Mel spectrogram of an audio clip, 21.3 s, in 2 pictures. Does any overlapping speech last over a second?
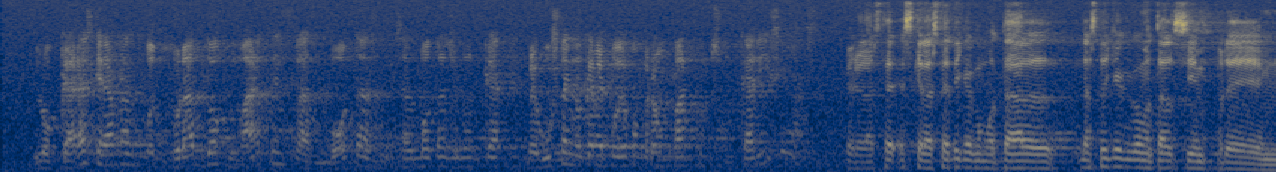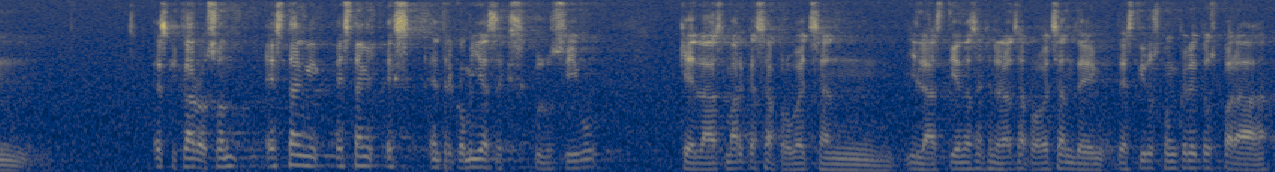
No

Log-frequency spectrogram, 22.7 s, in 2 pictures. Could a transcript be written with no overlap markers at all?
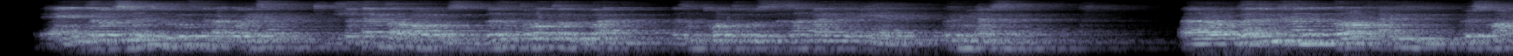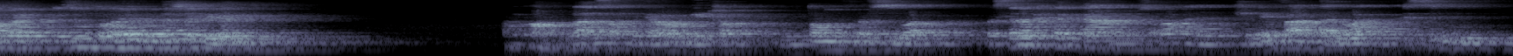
Yes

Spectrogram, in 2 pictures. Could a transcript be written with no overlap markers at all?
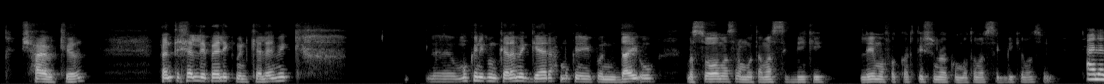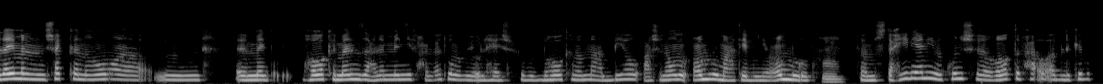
Yes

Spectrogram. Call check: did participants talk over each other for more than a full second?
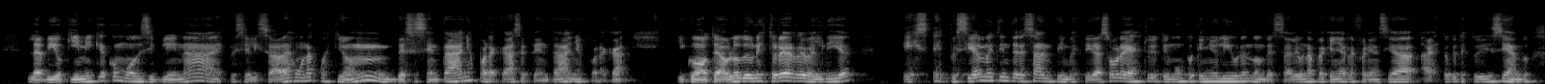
No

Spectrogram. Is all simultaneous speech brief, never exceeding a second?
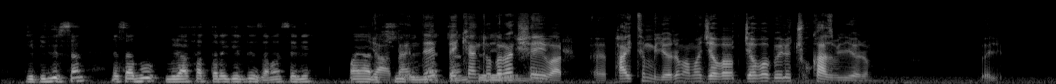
No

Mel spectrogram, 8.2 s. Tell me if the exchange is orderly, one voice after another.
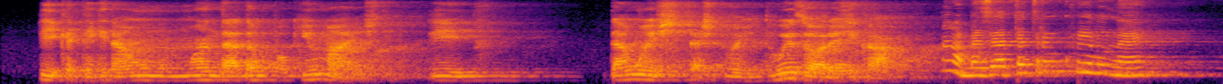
Yes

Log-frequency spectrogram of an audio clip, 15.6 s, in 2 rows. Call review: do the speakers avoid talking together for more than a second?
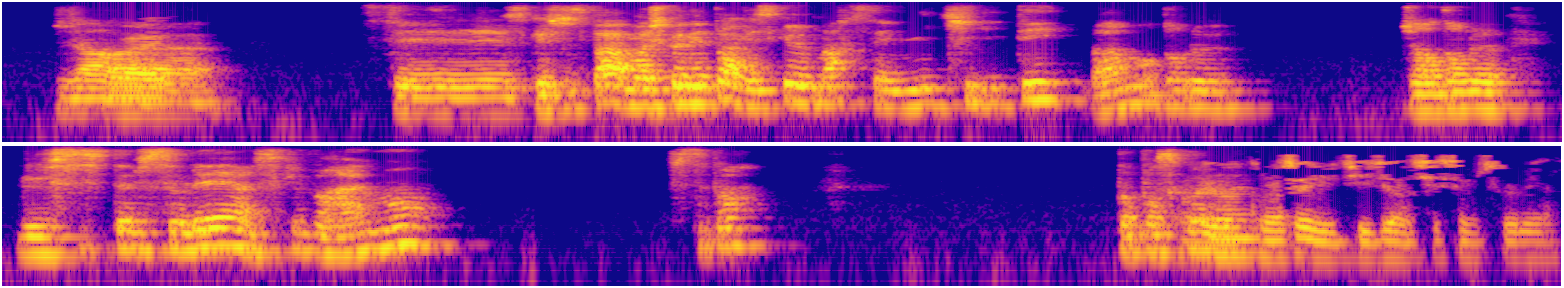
Yes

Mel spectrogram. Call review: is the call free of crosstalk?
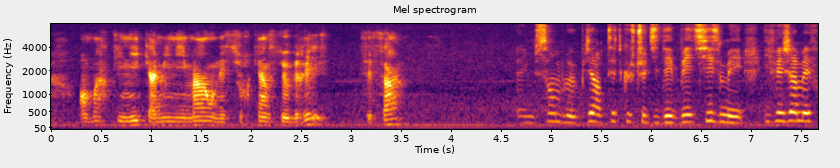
Yes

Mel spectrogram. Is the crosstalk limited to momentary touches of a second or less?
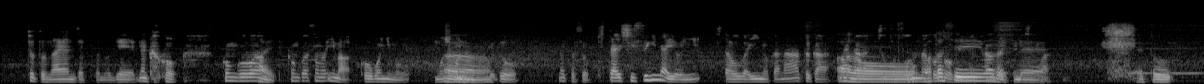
No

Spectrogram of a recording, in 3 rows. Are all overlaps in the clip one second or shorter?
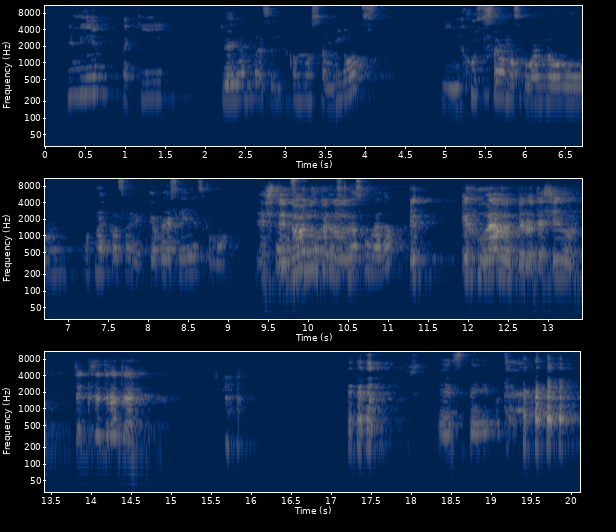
No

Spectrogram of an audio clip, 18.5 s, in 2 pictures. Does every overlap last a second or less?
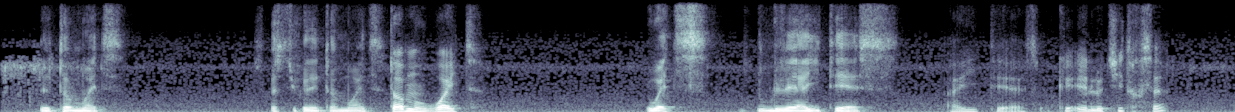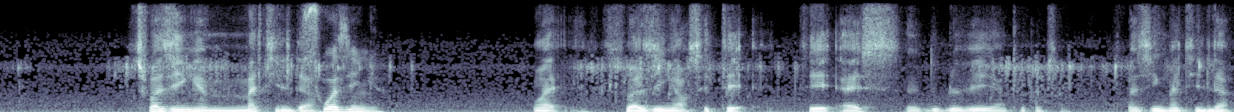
Yes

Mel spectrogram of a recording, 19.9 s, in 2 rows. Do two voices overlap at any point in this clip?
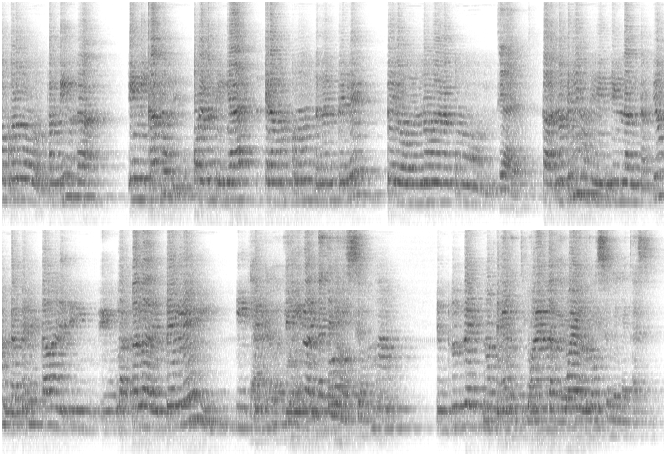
Yes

